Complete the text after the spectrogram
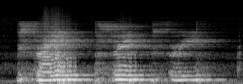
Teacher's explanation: the sound th doesn't require your vocal folds to vibrate. Your vocal folds are stationary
